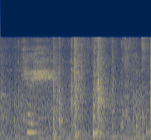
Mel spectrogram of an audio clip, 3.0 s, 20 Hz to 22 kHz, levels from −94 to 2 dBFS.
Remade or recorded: recorded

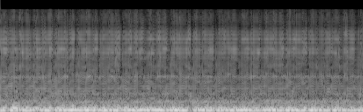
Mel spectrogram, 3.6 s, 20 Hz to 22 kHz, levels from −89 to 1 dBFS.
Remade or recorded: remade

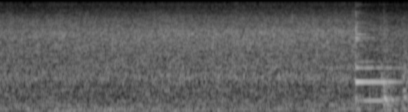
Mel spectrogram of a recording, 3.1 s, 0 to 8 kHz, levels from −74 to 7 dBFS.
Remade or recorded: recorded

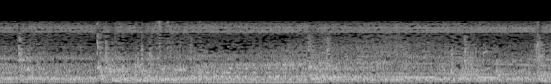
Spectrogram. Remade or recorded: recorded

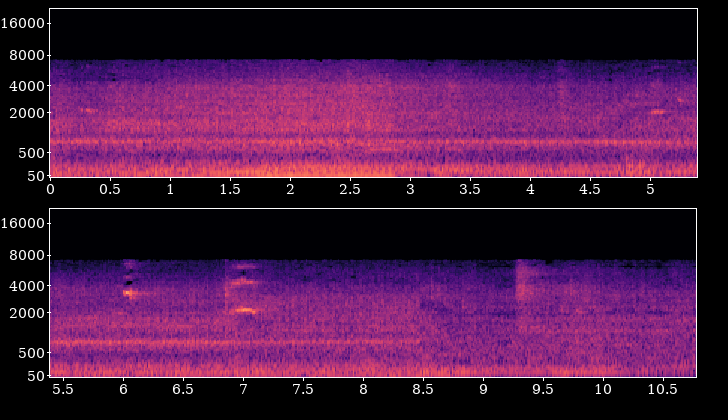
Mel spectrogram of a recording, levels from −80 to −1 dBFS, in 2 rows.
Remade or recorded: recorded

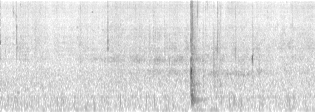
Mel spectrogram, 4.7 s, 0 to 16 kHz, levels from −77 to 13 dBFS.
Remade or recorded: remade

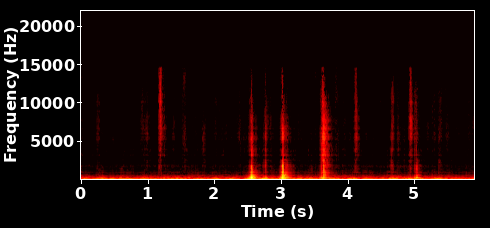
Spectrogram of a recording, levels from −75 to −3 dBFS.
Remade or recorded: remade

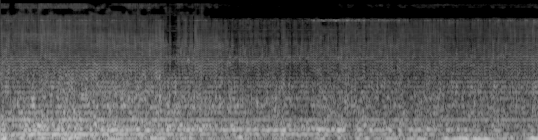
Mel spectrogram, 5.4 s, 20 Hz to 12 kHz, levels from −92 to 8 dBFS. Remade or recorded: remade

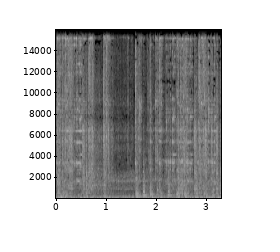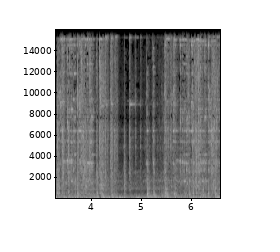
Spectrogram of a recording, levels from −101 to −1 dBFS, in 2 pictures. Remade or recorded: recorded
